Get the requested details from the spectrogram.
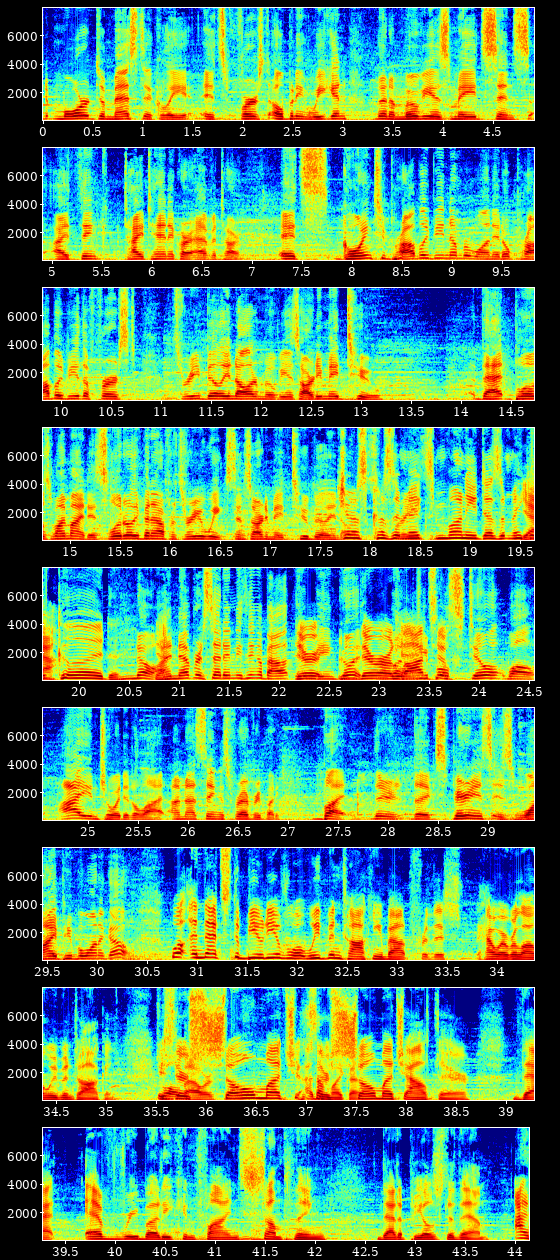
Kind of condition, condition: setting, busy venue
